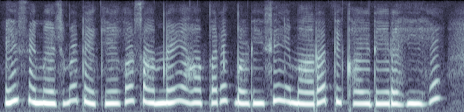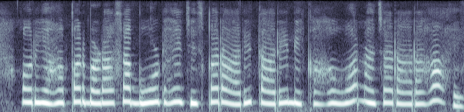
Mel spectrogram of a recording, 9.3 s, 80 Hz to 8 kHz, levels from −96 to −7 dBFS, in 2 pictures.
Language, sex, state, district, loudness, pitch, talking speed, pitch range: Hindi, female, Rajasthan, Jaipur, -13 LUFS, 330 Hz, 200 wpm, 315-350 Hz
